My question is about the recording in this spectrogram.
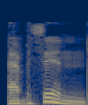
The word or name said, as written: abscind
